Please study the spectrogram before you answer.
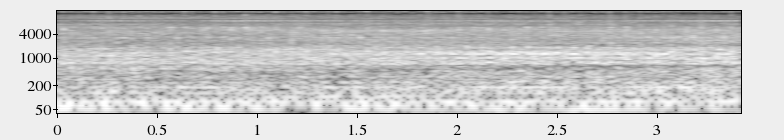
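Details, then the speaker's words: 2018 Kia Carnival S diesel, serviced at 52,000 km, heard with the bonnet open: an even, low clatter at a steady idle with no knocks, rattles or squeals; a healthy engine. "And as we listen to it ticking over, no major knocks, rattles or squeals, just that diesel motor running nicely."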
